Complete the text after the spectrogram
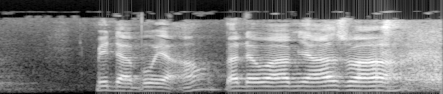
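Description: A man chants in a drawn-out, wavering voice.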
